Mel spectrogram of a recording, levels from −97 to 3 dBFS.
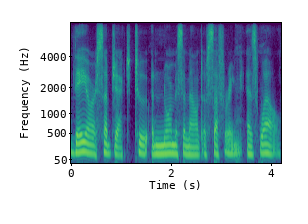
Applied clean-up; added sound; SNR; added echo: neural separator model SepFormer DNS4.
